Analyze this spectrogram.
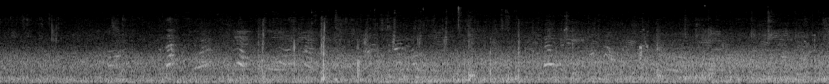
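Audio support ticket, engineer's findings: Corrupt frame decoded, three events. 1.83 s: brief faint blip, one frame's worth. 6.39–6.48 s: loud chirp/noise burst, a few frames. 8.00–8.16 s: strong burst spanning several frames. Component: codec decoder playing damaged frames; flipped bits misread as wrong gains and codes, spraying energy into wrong bands. Distinct from dropout: energy misplaced, not just lost. Distinct from plain click: spectrally coloured, lasts frame-length, not one sample.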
